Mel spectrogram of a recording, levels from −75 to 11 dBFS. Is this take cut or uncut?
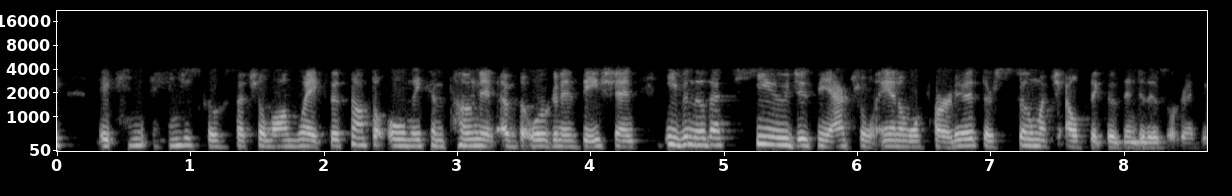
cut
